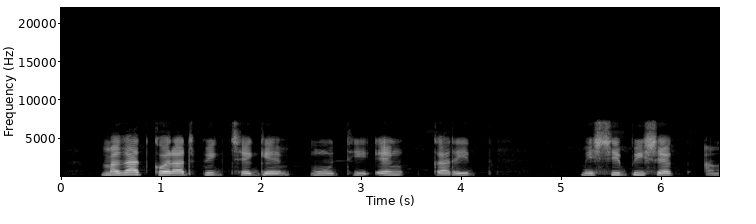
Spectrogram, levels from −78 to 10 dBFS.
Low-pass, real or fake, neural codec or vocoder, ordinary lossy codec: 7.2 kHz; real; none; none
